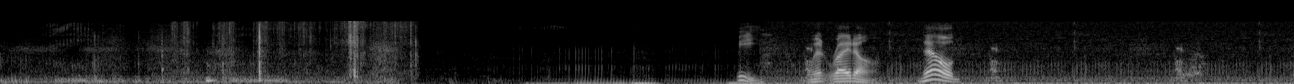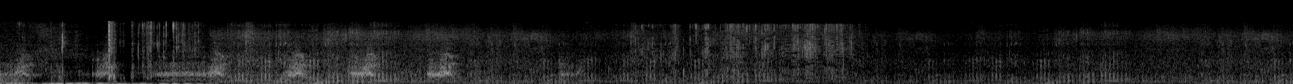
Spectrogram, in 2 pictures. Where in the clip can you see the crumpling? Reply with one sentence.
You can hear the crumpling from 1.7 to 4.2 s, from 13.3 to 14.9 s and from 19.2 to 21.6 s.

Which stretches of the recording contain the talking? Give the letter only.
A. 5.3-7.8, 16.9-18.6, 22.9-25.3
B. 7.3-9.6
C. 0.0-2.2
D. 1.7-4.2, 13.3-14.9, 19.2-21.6
B.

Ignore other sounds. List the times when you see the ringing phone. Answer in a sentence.
The ringing phone can't be heard in this clip.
